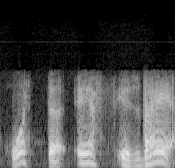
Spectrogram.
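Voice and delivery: mock, high blurt, a bit too loud. Retelling someone jerking back in the seat and exclaiming: imitating a too-loud exclamation. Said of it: "he said it a little too loud".

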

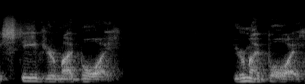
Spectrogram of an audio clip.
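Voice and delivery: softly spoken words. Speaker retells what a man said to him early one morning: retelling quiet words. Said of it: "But very quietly".

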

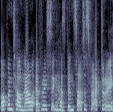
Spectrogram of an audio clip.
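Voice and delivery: very high put-on German accent. Retelling a story, quoting his long-awaited reply to them, in a put-on accent. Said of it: "I guess I am".

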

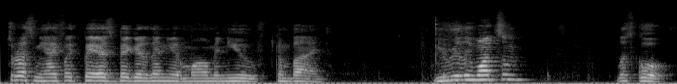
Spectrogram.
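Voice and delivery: put-on, tough-sounding Russian accent. Joining a friend's bit, the speaker speaks in a put-on russian accent. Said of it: "you hear a person with an accent like that".

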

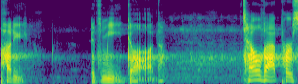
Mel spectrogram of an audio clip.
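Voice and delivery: very low, deep, booming divine voice. Speaker imagining God speaking to them from behind the screen: booming God voice. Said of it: "there'd be this booming voice".

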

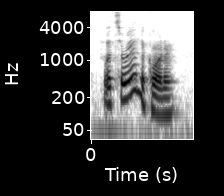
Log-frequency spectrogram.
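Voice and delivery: homespun, down-home voice. Showing how the town motto has to be said, really folksy. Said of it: "really folksy".

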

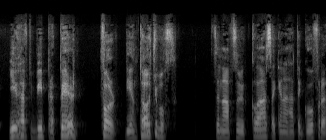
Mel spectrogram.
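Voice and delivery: put-on Scottish accent. Told to say the first one in a scottish accent, the speaker does it. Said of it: "you just say the first one in the Scottish accent".

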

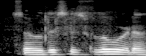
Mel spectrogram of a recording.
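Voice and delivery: ordinary delivery

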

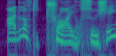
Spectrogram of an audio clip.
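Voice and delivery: Queen's English accent. Warming up to say a line in an English accent, using Queen's English accent. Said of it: "That was Queen's English".

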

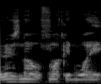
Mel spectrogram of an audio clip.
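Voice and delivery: soft half-whisper under the breath. Retelling what the store manager said on seeing the couple: imitating someone half-whispering. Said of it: "I just hear him whisper".

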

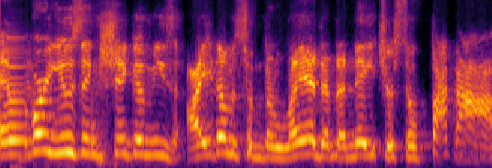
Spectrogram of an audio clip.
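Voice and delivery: very high-pitched, shrill shouting. A character tells off another character over Shigami's items, yelling. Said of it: "I'm really sorry for yelling at you like that".

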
